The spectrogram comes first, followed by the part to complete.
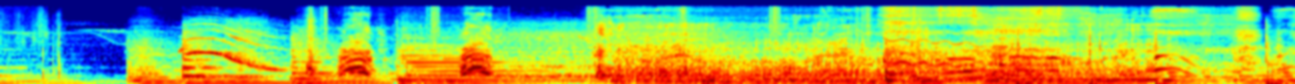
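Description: A cartoon dog barking over background music, busiest in the second half.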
